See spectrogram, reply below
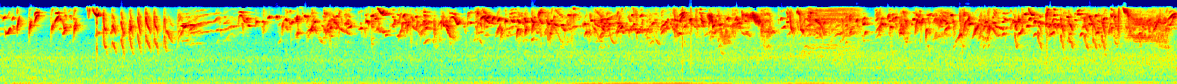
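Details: Common linnet (Linaria cannabina), kept as a songbird at home, sings a fast, continuous twittering of high chirps, trills and buzzy notes without pauses, perhaps several birds at once, over a faint low hum.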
